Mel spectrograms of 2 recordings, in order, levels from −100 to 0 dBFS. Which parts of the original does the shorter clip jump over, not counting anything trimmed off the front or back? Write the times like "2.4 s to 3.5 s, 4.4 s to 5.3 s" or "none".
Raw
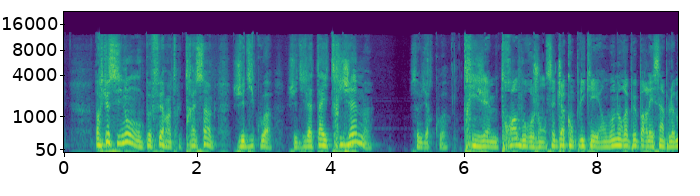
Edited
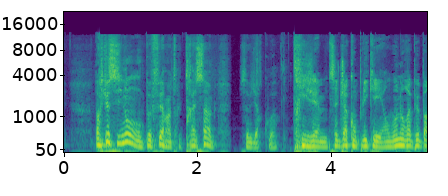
2.5 s to 5.0 s, 6.5 s to 7.2 s

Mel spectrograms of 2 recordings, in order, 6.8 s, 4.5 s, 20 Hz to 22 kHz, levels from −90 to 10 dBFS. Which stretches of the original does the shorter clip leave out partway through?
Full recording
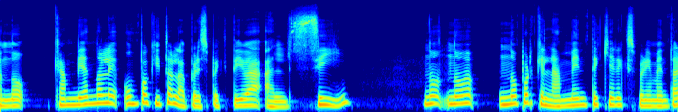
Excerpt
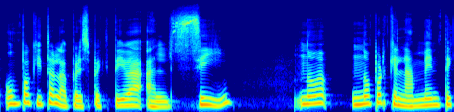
4.1 s to 4.4 s

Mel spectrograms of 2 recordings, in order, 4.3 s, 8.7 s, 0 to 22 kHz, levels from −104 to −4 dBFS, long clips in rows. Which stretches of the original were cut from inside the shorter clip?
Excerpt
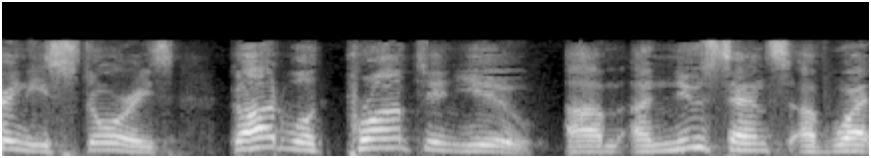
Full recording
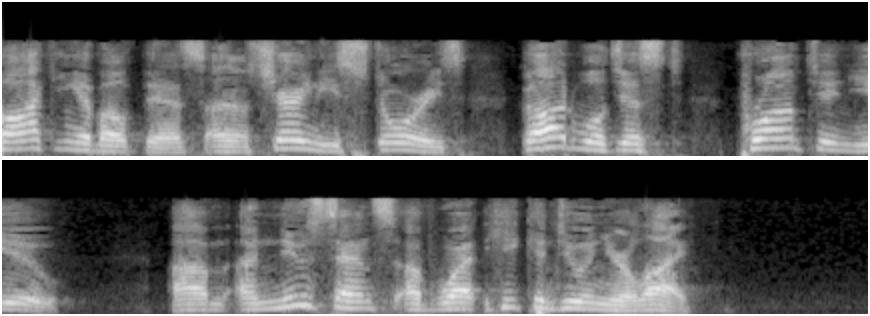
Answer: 3.0 s to 3.6 s, 4.7 s to 5.1 s

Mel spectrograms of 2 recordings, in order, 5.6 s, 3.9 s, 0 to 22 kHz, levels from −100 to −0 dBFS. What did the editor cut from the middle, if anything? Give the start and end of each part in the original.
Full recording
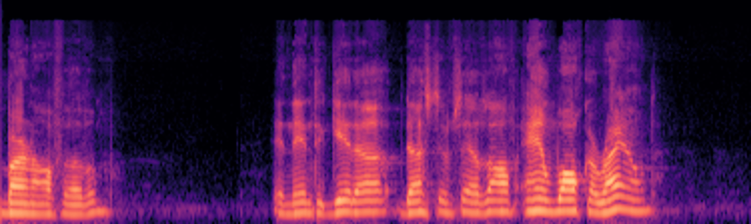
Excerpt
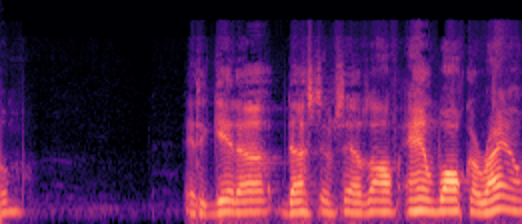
2.1 s to 2.3 s

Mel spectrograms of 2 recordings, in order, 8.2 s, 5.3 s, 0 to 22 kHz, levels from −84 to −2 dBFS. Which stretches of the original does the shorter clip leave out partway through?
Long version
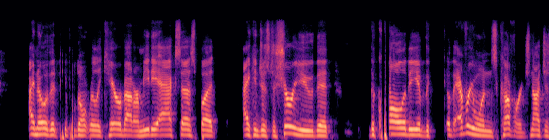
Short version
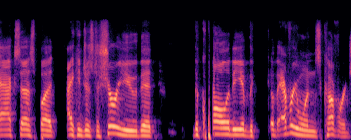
3.3 s to 3.6 s

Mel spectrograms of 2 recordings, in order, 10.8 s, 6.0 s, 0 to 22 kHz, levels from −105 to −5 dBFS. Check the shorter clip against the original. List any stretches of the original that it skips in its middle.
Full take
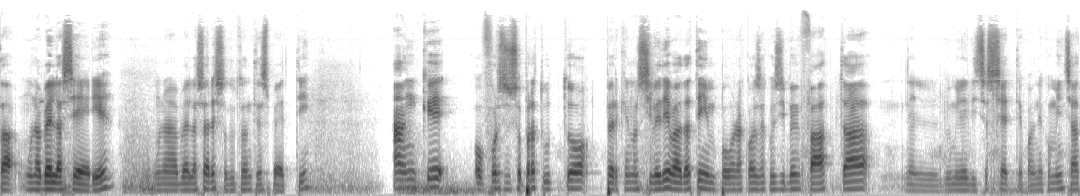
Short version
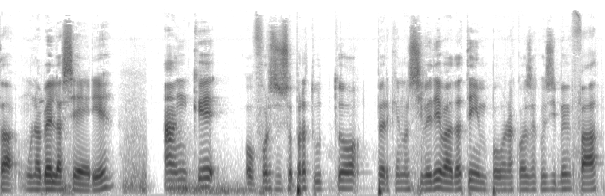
1.5 s to 3.8 s

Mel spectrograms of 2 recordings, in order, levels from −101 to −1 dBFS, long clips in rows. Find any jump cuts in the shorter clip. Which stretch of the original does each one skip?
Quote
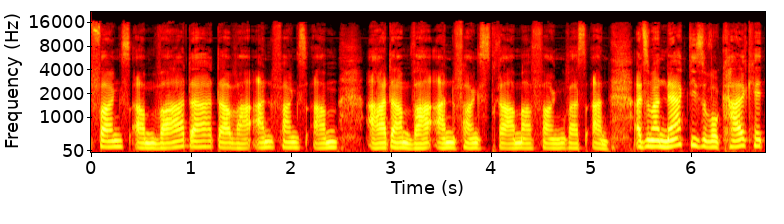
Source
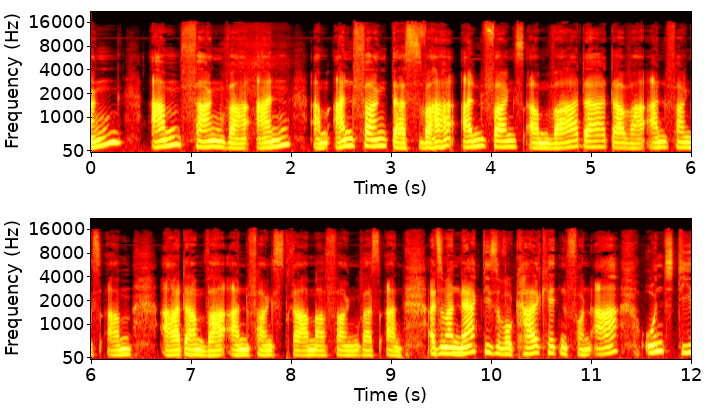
none

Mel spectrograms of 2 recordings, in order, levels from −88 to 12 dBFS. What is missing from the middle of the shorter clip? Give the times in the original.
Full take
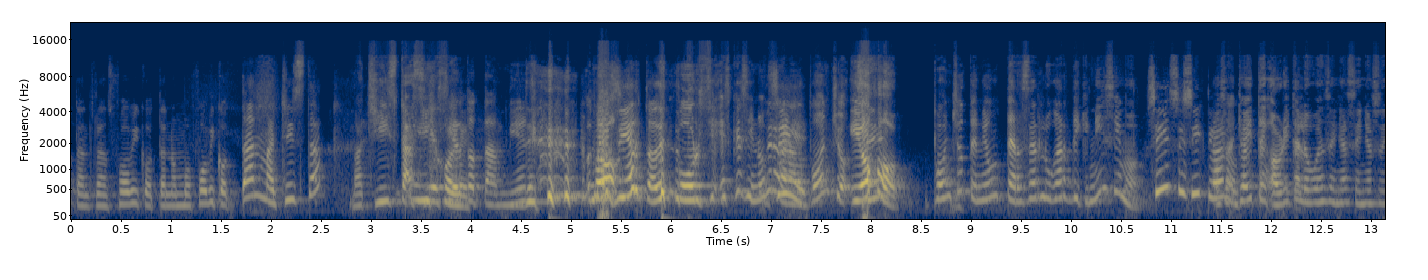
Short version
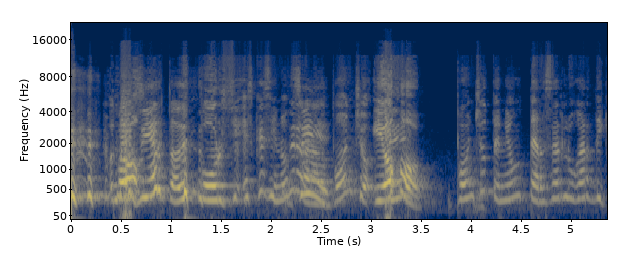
none

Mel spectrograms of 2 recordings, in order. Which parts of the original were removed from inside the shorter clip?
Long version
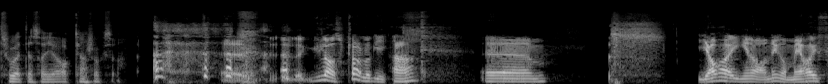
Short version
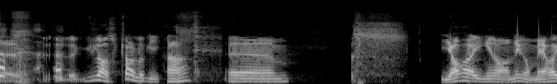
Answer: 4.5 s to 4.8 s

